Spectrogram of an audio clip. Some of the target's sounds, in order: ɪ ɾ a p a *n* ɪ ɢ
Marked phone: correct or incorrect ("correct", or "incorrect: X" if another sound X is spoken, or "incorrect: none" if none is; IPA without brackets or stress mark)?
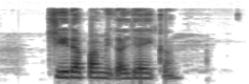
incorrect: m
